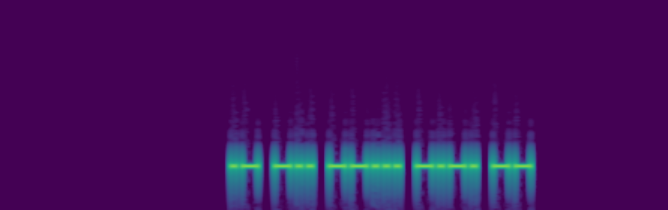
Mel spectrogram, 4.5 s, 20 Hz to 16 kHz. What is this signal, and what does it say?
Morse code, heard as a keyed tone, about 32 wpm, 700 Hz. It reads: AD7CM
